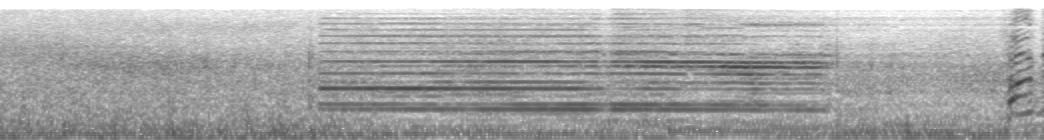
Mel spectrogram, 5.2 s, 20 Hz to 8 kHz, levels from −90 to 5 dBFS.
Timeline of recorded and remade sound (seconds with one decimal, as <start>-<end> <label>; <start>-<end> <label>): 0.0-1.9 recorded; 1.9-5.2 remade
